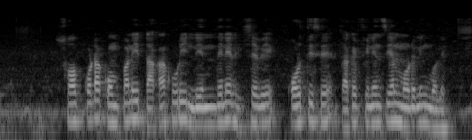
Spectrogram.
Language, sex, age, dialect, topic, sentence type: Bengali, male, 18-24, Western, banking, statement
